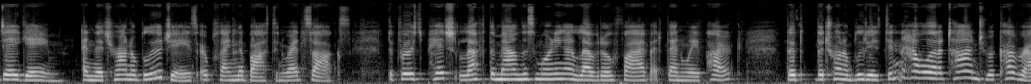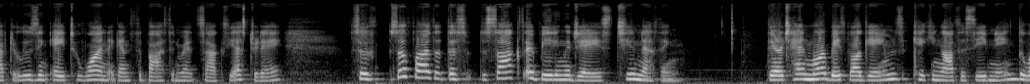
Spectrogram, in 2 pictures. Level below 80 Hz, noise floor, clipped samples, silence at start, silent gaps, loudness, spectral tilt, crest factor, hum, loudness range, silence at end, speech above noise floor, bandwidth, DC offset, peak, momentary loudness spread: -48 dBFS; -41 dBFS; under 0.1%; 0 s; none; -20 LUFS; -3.5 dB/octave; 14 dB; none; 4 LU; 0 s; 21 dB; 19 kHz; under 0.1%; -6 dBFS; 12 LU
